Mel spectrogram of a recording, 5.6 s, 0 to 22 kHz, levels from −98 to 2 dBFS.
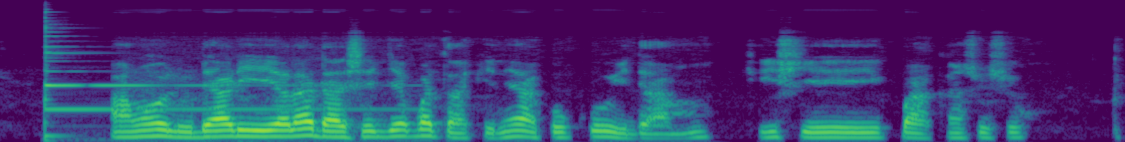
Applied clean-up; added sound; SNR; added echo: none; Harp; 13 dB; none.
